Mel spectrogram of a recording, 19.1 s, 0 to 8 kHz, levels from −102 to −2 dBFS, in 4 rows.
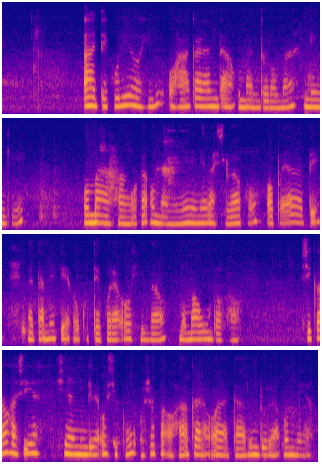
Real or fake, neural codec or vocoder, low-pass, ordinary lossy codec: real; none; 7.2 kHz; Opus, 32 kbps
